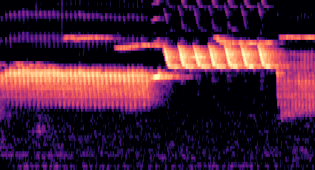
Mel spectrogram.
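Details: Canary song meant to teach young canaries: a long even buzzing trill, then a quick string of high looping whistled notes and a closing lower buzz.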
